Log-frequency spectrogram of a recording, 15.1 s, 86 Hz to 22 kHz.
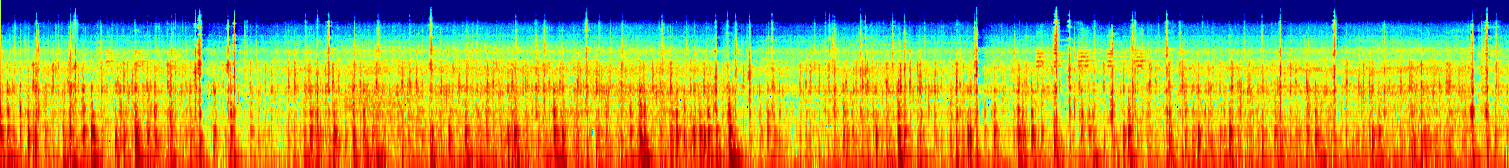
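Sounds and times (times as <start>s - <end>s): traffic rumble and tyre noise: 0.0s - 15.0s.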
